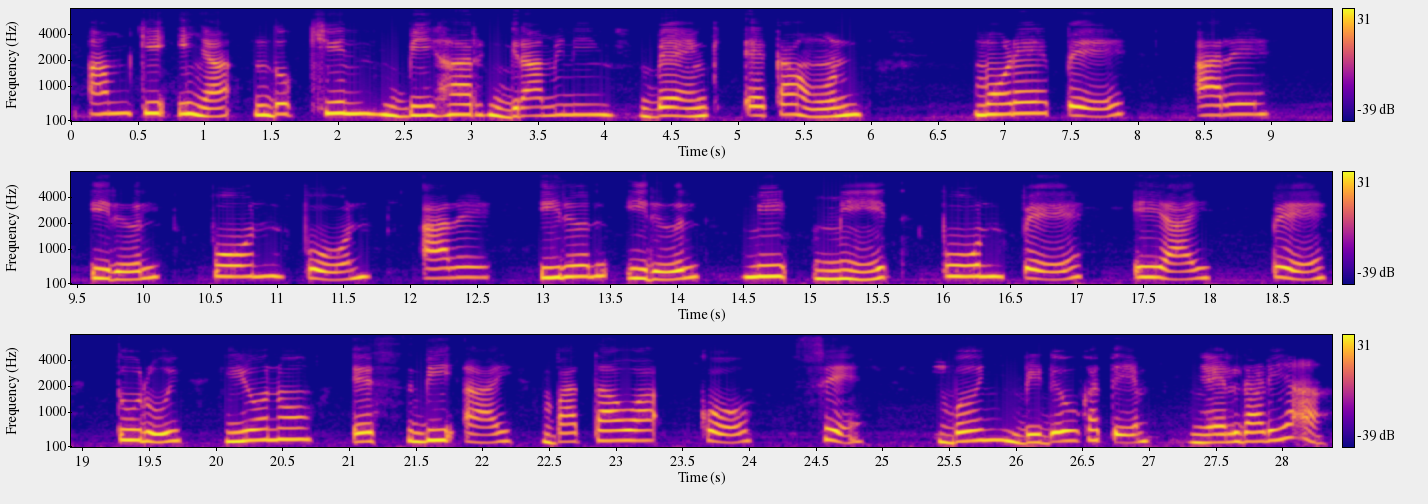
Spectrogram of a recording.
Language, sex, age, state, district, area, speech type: Santali, female, 18-30, West Bengal, Bankura, rural, read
